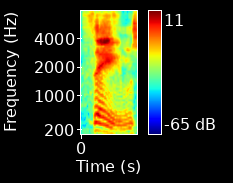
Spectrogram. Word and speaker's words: Thames: City in Ontario, a province of Canada, that lies near the Canadian River Thames. I think it's pronounced Thames in Canada as opposed to Thames.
